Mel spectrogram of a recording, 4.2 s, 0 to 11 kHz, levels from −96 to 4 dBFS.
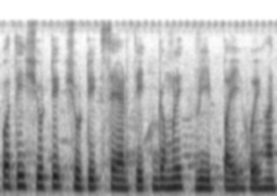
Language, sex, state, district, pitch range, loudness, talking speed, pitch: Punjabi, male, Punjab, Kapurthala, 140-165 Hz, -16 LUFS, 130 wpm, 150 Hz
